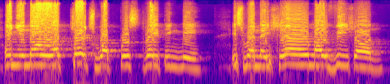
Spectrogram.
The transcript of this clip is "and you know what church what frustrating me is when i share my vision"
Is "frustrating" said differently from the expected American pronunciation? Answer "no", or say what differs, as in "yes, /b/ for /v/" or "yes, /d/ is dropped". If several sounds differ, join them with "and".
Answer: yes, /p/ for /f/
